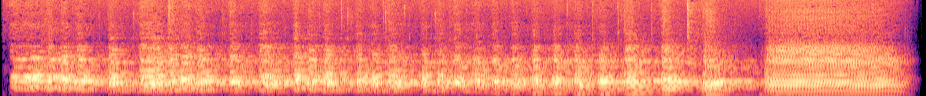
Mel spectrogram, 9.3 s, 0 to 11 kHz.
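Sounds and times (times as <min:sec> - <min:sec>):
bassoons: 0:00.1 - 0:09.2.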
